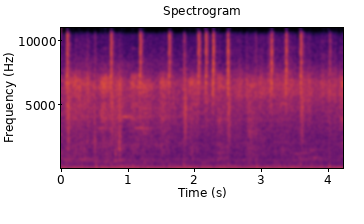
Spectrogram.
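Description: Scattered sharp clicks and crackles of a cut plastic bottle being handled and pulled away from an air-layered branch, over a steady low drone.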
